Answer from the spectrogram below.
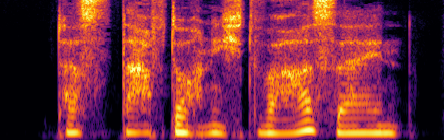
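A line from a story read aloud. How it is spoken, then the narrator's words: Whisper. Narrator (German): flüsterte Ronny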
